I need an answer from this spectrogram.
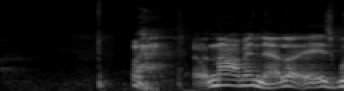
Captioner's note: grunting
